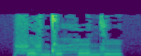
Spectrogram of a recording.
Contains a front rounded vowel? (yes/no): yes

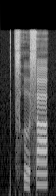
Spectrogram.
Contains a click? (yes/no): no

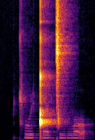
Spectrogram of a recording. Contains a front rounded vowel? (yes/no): yes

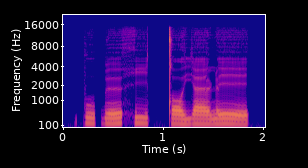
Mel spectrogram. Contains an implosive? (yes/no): yes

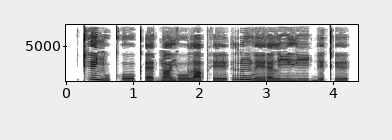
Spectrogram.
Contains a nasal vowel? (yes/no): yes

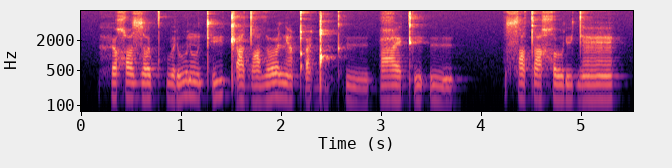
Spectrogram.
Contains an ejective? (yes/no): yes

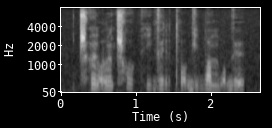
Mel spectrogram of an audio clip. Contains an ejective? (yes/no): yes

